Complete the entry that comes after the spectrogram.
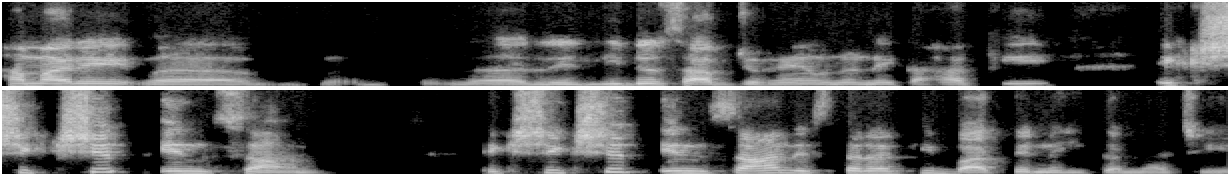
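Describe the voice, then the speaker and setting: With very wide pitch swings, a woman speaks in a fairly low voice, the sound dry and close with no echo. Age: 60s. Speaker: panelist. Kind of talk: panel debate. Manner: animated.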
